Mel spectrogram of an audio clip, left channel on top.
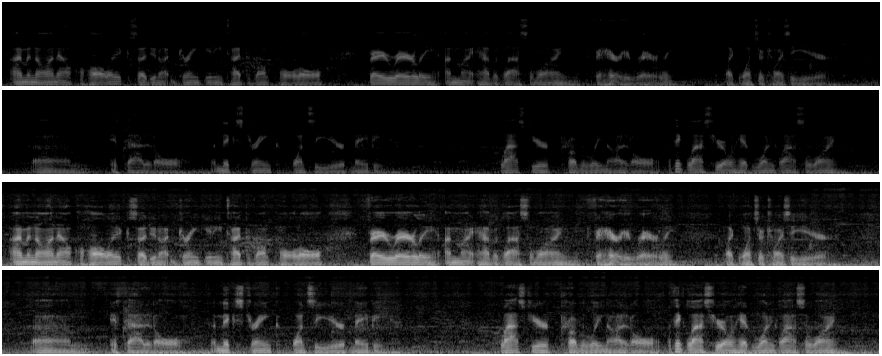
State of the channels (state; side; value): quieter; left; 17.8 dB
